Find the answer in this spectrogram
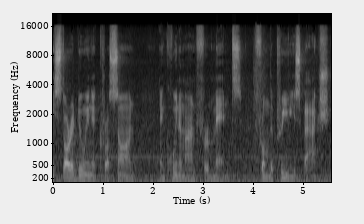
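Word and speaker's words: kouign-amann: Queen Amman, it's pronounced queen as king and queen, and then Amman, A-M-A-double-N.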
